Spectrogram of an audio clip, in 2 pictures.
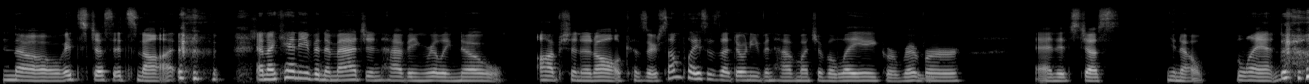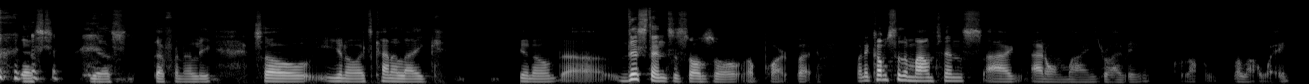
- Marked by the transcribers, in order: laugh; other background noise; other noise; laugh; tapping
- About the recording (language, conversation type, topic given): English, unstructured, What factors influence your choice between a beach day and a mountain retreat?
- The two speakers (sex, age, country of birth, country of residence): female, 25-29, United States, United States; male, 45-49, United States, United States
